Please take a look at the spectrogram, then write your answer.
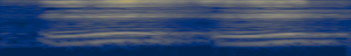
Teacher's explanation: कंठ से और तालु से हम बोलते हैं ए कहे कंठ तालु, इनका उच्चारण हम कंठ और तालु से करते हैं।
